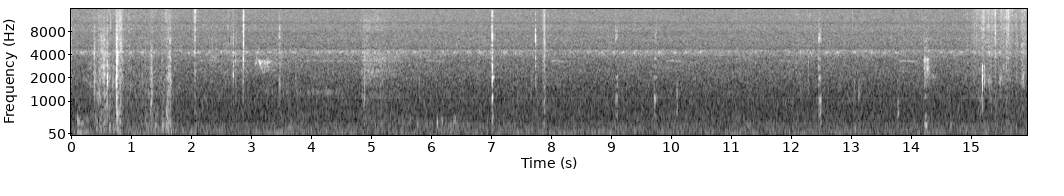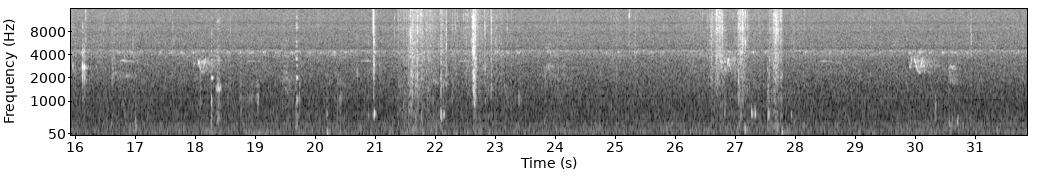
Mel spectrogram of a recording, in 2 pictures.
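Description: Near silence, broken by scattered faint clicks and taps from plastic drink bottles being handled, opened and drunk from.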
